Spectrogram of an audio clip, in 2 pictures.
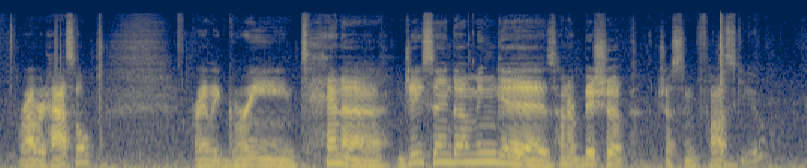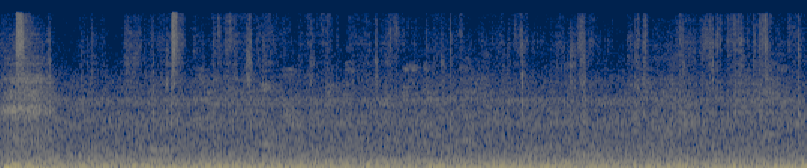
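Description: Trading cards rustle and slide against each other as they are flipped through by hand.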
